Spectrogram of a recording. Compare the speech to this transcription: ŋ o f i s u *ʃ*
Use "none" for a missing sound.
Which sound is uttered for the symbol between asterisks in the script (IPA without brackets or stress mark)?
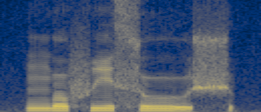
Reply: ʃ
